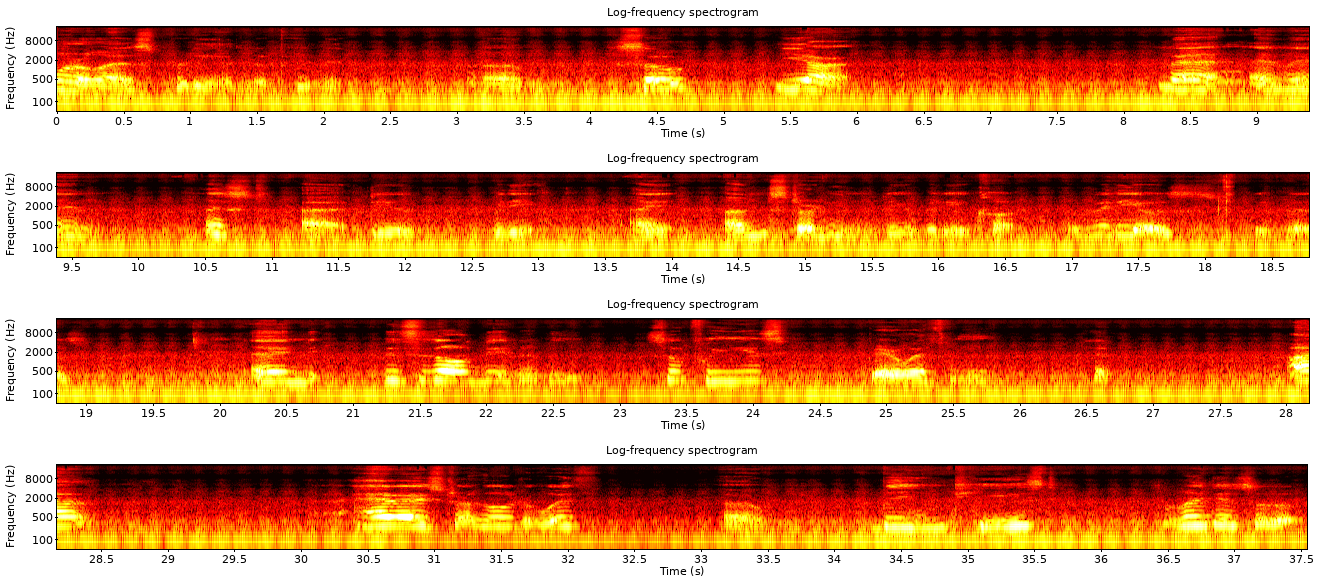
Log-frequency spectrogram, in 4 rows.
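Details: Adult female with cerebral palsy, diagnosed at 6 months old, which she thinks is level 4 or 5, affecting all parts of her body, including her hands and somewhat her speech; she also has dystonia. Dysarthria (cerebral palsy).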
